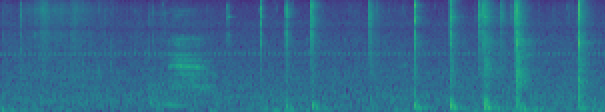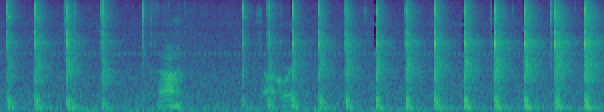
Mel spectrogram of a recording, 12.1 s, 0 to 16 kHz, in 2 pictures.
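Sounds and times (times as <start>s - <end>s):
hammer tapping a nail: 5.8s - 7.2s, 8.4s - 12.0s.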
